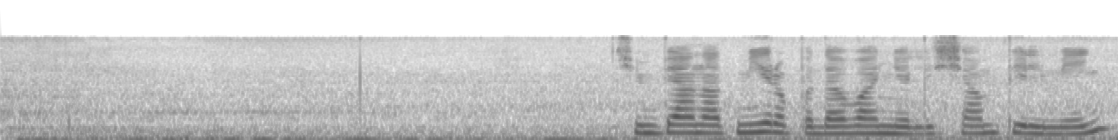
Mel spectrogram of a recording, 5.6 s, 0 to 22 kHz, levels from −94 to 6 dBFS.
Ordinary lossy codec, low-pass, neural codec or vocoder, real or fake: none; 7.2 kHz; none; real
